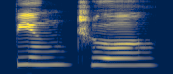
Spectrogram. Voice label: "bing1 che1", Chinese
